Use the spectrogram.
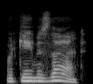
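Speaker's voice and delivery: usual speaking voice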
